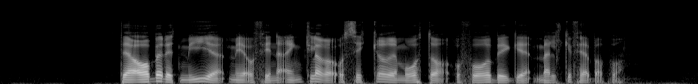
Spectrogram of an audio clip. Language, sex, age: Norwegian, male, 35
